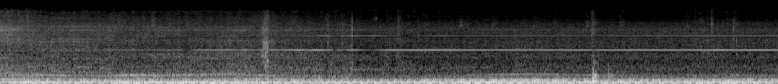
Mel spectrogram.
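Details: 1994 Subaru Impreza running and revving with an uneven, stumbling low beat in the exhaust note; misfire, owner unsure whether coil pack or MAF is the cause.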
